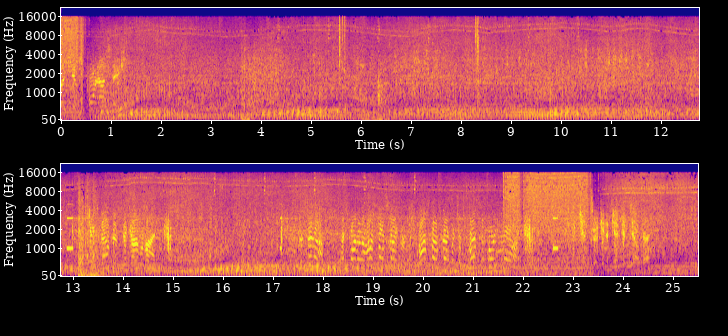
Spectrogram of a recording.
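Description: A helicopter's rotor thrums steadily.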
